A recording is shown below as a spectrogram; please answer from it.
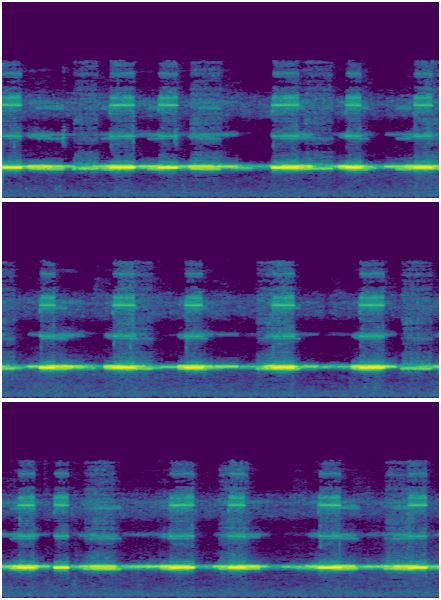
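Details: Crickets calling through the night with a high, constant ringing and loud chirping bursts that repeat about once a second in an uneven rhythm, with no birds or people.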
